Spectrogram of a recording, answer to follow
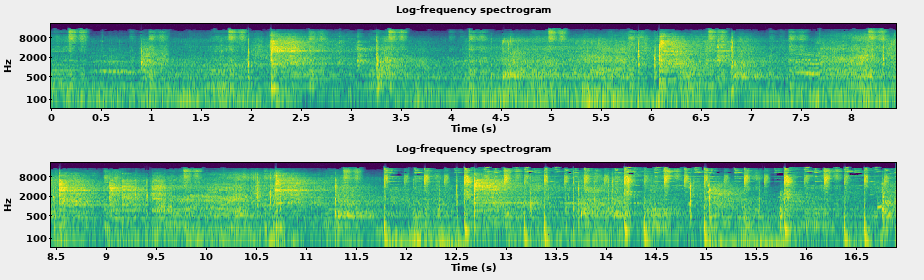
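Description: Skateboard wheels rolling on smooth concrete, with repeated sharp clacks of boards and trucks hitting and sliding on a steel transformer flat bar rail, under background music.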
